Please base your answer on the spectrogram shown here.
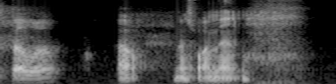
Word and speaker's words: Bello: The next year he appeared in the drama Beautiful Boy with Michael Sheen and Maria Bellow, whatever, however you say it. It's Bellow.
